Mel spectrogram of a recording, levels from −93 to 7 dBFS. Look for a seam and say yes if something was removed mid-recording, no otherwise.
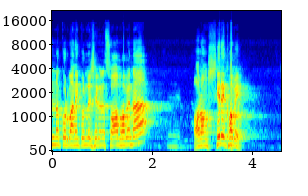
no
